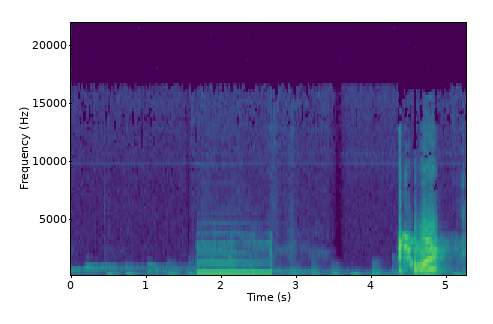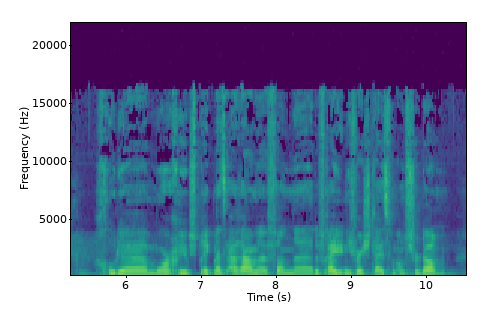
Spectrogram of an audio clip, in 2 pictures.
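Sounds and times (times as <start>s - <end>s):
telephone ringing tone: 1.6s - 2.8s
speech: 4.6s - 10.4s.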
